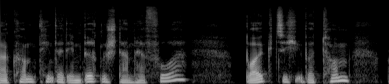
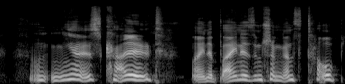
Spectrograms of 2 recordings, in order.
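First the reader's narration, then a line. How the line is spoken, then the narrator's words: Whining complaint. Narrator (German): jammert Nils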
